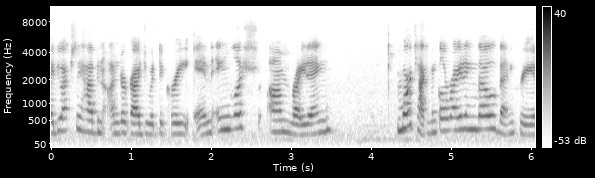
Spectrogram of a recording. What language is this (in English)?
English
